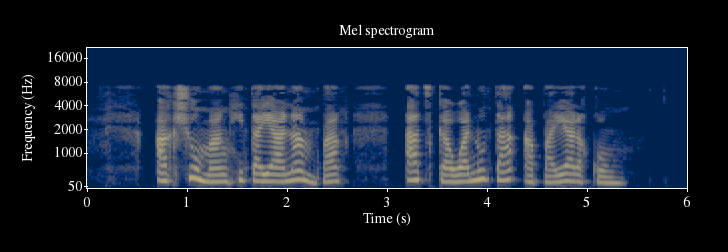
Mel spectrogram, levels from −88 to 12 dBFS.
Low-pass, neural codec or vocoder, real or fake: 7.2 kHz; none; real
